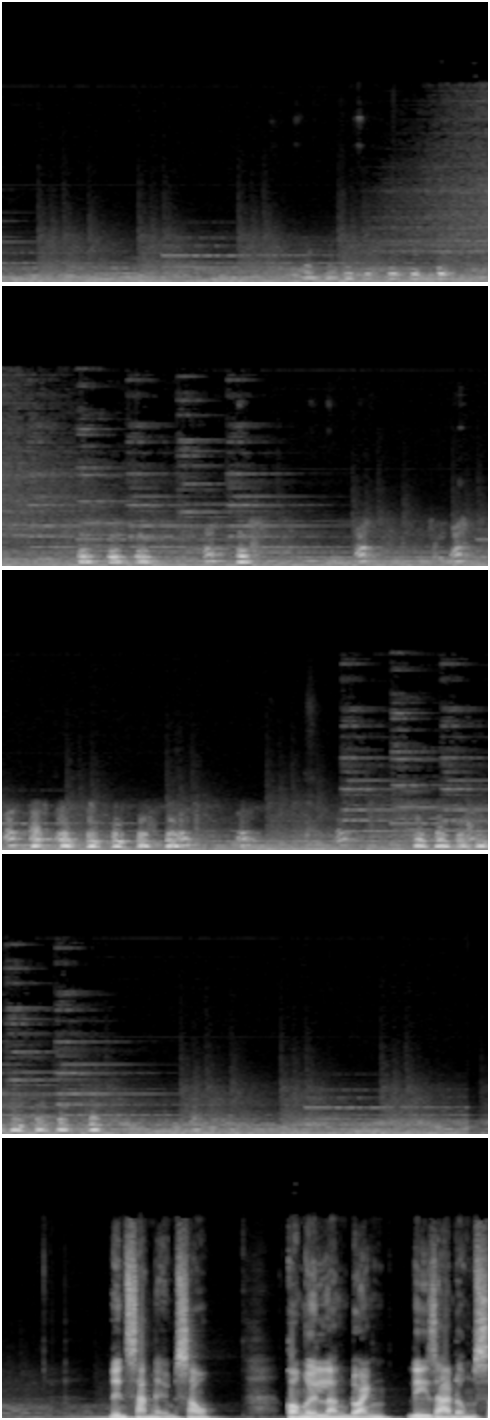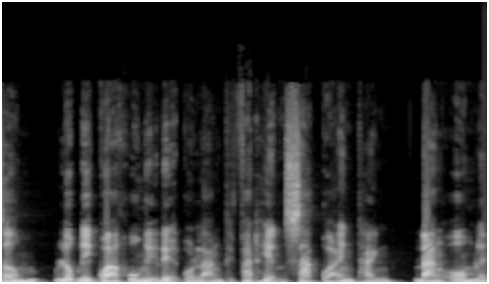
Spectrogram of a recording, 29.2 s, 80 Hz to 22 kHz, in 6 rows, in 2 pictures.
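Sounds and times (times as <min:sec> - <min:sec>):
dogs barking near a village graveyard at night: 0:02.7 - 0:16.9
dogs giving higher whining yips: 0:03.0 - 0:04.8, 0:05.5 - 0:07.8, 0:08.4 - 0:15.8
speech: 0:03.2 - 0:04.8, 0:05.6 - 0:06.5, 0:20.6 - 0:21.7, 0:22.3 - 0:29.1.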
